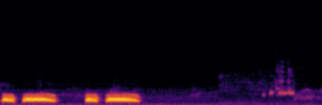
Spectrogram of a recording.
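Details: Spotted dove stimulating-call cooing: two short-then-long pairs of low, mellow coos, then silence, with a faint higher chirp near the end.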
